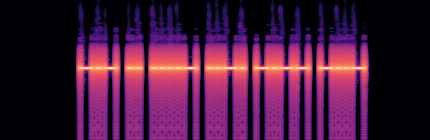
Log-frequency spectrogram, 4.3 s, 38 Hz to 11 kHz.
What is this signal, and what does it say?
Morse code, heard as a keyed tone, about 30 wpm, 700 Hz. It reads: KI4FYX
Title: USA Call Signs 30wpm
